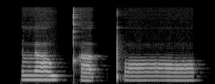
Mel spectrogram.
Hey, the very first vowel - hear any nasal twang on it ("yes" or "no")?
no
